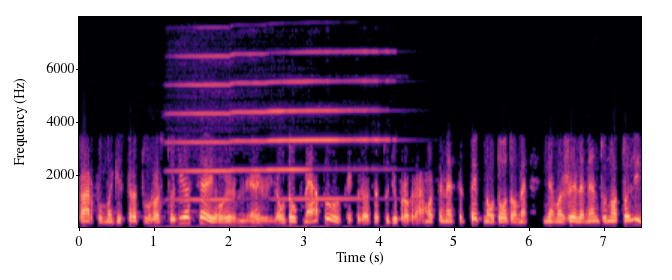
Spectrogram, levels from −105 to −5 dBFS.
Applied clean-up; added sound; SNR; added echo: classical method spectral subtraction.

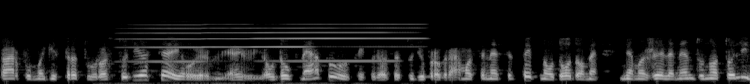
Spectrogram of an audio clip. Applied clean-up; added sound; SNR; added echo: classical method Wiener filter.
